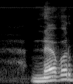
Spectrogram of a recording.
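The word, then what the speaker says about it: gnaw: नेवर बोलते हैं इसको, नेवर, ठीक है। जी जो है यहाँ पे आपका साइलेंट रहेगा।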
